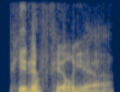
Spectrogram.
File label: "paedophilia", American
